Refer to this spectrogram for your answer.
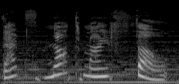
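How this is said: It is said imitating Wednesday's voice.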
